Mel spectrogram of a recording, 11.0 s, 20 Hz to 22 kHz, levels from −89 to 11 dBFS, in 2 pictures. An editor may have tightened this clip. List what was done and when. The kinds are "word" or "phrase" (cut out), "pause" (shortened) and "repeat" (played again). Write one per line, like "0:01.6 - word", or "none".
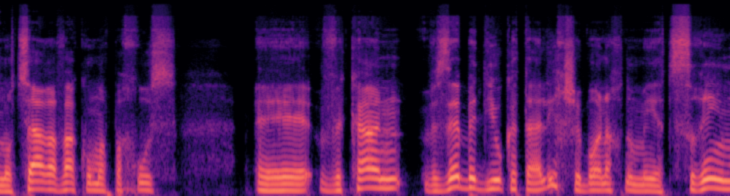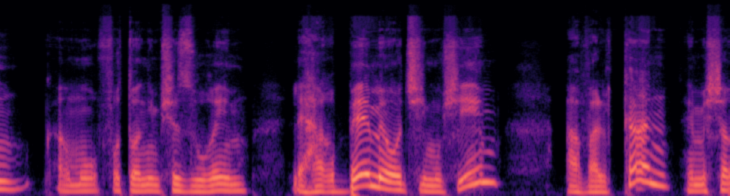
none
